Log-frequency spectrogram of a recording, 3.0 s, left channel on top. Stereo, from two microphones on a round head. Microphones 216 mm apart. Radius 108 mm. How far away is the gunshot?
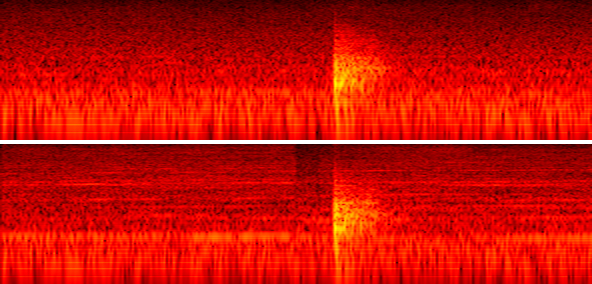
About 1.2 m.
